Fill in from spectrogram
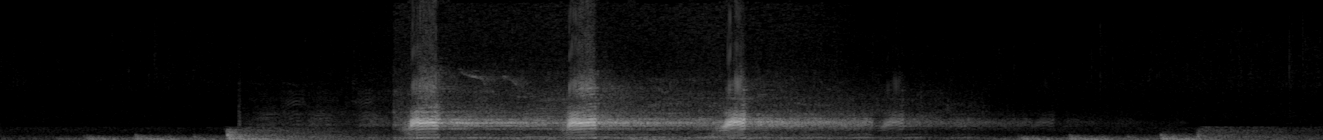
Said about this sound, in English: Guests that stayed the night at Wickstead would claim to hear a mournful quacking noise coming from somewhere in the house.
